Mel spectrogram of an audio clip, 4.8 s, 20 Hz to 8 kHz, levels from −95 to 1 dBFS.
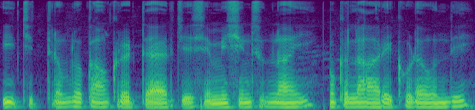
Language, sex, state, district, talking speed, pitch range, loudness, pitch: Telugu, male, Telangana, Mahabubabad, 140 wpm, 110-125 Hz, -17 LUFS, 115 Hz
